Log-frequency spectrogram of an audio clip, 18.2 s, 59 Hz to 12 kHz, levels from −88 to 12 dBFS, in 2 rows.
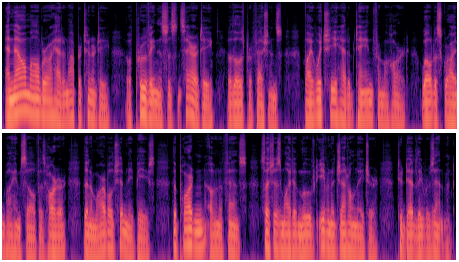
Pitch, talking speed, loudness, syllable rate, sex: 85 Hz, 160 wpm, -21 LUFS, 5.3 syllables/s, male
